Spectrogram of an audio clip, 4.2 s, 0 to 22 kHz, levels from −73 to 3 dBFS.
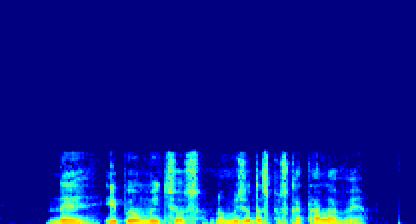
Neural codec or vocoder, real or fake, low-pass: none; real; 7.2 kHz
